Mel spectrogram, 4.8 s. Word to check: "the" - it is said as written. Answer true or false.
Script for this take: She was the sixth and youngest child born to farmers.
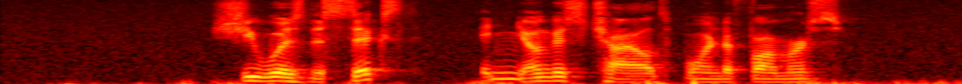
true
